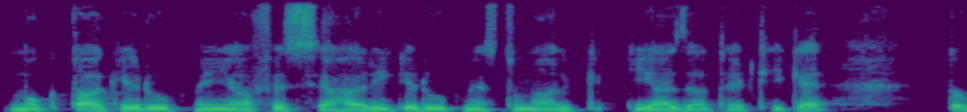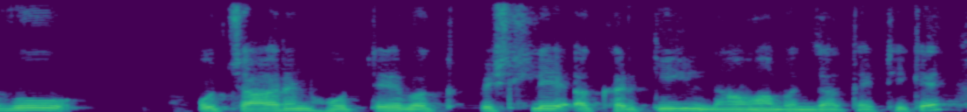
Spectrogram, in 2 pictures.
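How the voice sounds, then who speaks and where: A man giving a recorded lesson on pronunciation, explaining patiently and often pausing to check in with his listeners, slowing down to sound out example words. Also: medium pitch, warm tone. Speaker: teacher. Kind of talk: recorded online grammar lesson.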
